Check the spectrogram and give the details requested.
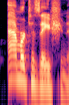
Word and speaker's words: amortization: It's too many syllables of a word to have the emphasis be on the first syllable. No, space it out. Amortization. That has swag. You can walk down the street like that. Yeah, I got amortization, not amortization. It's like you blow your wad on the first syllable and then the rest is just...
